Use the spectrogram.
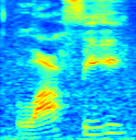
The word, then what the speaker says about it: Lafayette: I don't give a fuck if it's not an E after the fucking F. It's Lafayette. Lafayette, nigga, not Lafayette or Lafayette. Nigga, no, bro. Who the fuck is teaching y'all this shit?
